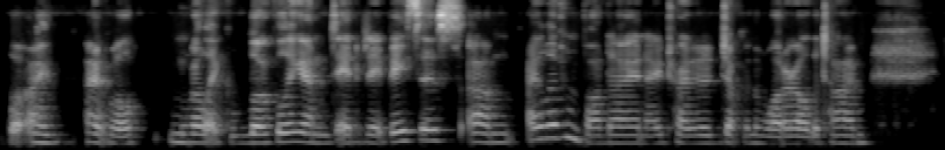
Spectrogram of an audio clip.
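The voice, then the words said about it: Slight non-Australian accent twang. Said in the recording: “you've got a bit of a slight non-Aussie twang in your accent.”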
